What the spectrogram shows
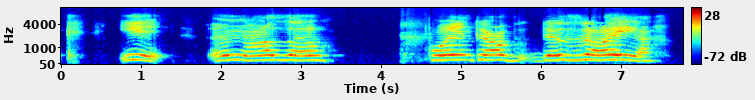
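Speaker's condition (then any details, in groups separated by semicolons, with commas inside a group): Cerebral palsy; powerchair user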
